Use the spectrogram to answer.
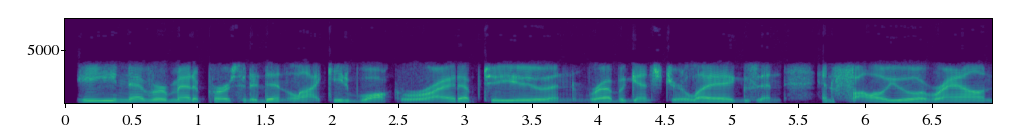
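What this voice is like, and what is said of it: Kentucky twang. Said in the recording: “As you can hear from his twang, Chris Morris makes Kentucky bourbon.”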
